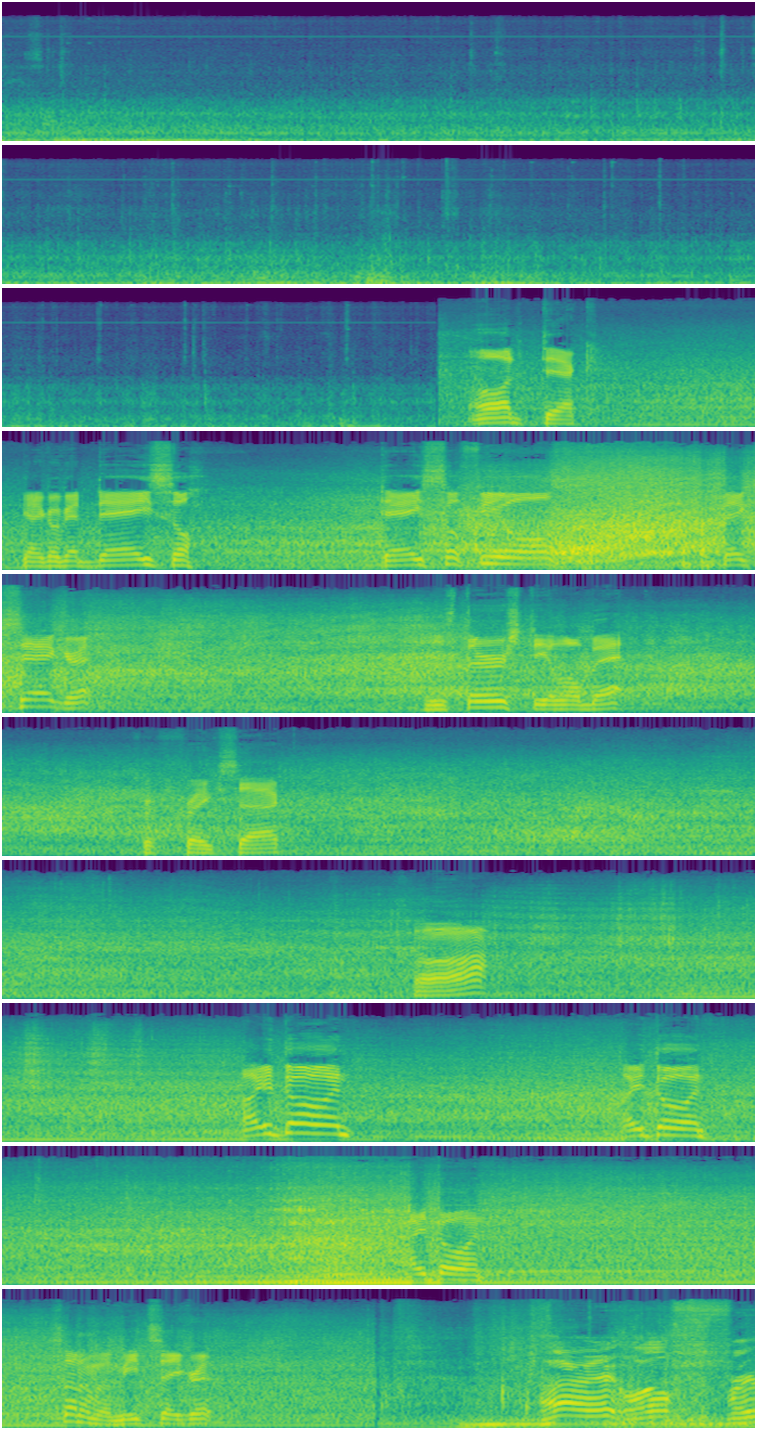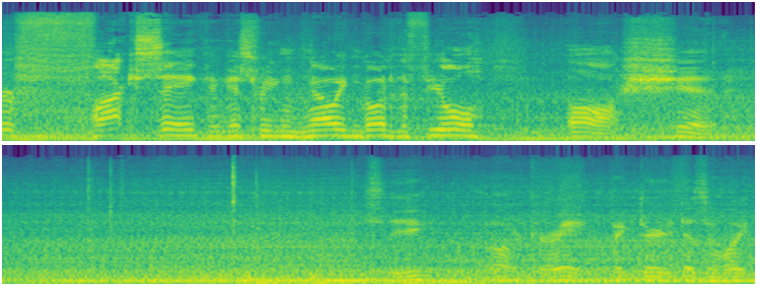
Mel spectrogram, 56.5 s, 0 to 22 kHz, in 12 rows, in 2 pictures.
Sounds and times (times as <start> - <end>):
Speech: 0.0 - 0.4, 12.3 - 13.2, 14.2 - 15.4, 16.4 - 17.8, 18.6 - 19.4, 21.4 - 22.8, 24.4 - 25.3, 30.8 - 31.3, 34.4 - 35.2, 36.8 - 37.4, 40.2 - 40.7, 42.7 - 43.7, 45.7 - 51.6, 54.0 - 56.4
Car: 0.0 - 56.4
Outside, rural or natural: 0.0 - 56.4.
